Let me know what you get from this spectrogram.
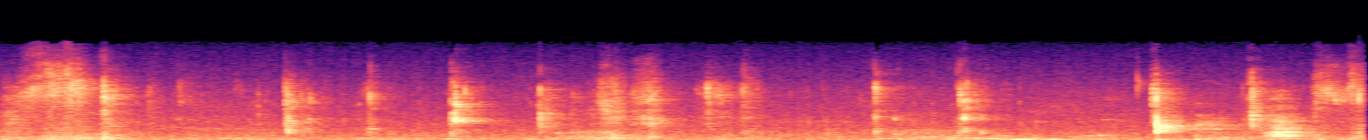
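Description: Close-up eating sounds: chewing and wet lip smacks on a mouthful of rice and fish curry eaten by hand, with fingers squishing the rice together. Irregular short smacking clicks.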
